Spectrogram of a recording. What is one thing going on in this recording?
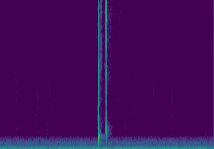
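A short electronic blip sounds once.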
